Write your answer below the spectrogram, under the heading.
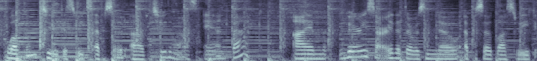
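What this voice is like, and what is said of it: Sick, cold-affected voice. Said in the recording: “As you can probably hear from my voice, I came down with a pretty nasty cold”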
